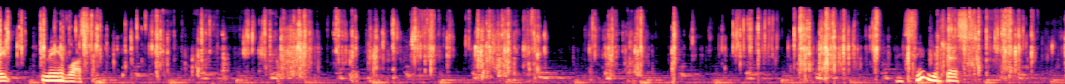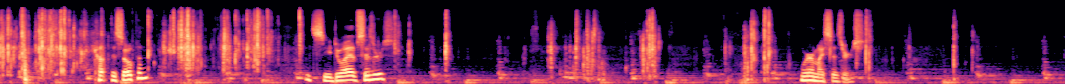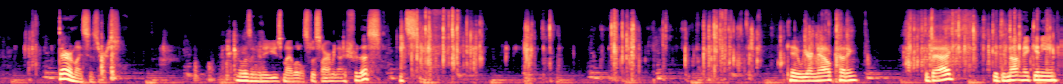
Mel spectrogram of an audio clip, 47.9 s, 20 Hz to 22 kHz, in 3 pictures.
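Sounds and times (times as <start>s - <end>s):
scissors cutting plastic: 0.0s - 17.6s, 18.3s - 20.2s, 38.0s - 44.8s, 45.5s - 47.9s
plastic bag crinkling: 0.0s - 20.2s, 24.3s - 26.0s, 27.1s - 27.6s, 37.9s - 47.9s.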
